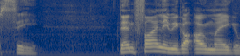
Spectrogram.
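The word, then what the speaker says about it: ὦ μέγα: then finally we got Omega which everyone knows which is home that sorry the long Oh in home that Oh as opposed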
